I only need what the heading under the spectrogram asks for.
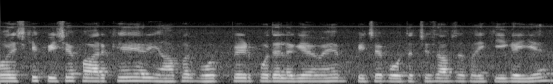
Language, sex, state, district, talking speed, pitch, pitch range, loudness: Hindi, male, Haryana, Charkhi Dadri, 240 wpm, 150 Hz, 145-155 Hz, -16 LUFS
